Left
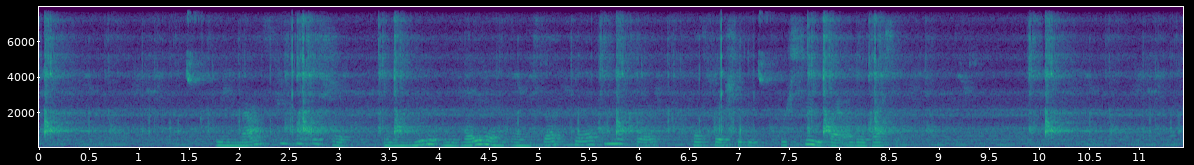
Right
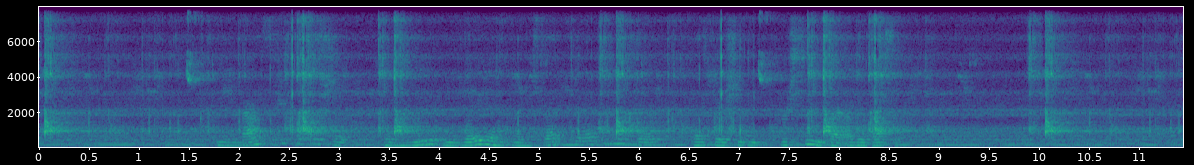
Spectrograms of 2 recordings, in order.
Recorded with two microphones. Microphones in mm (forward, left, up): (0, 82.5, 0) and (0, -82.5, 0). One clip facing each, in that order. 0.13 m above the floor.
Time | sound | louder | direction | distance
1.8 | a woman speaking | left 2 dB | 35° left (ahead or behind) | 6 m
